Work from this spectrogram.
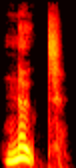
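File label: "note", British English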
